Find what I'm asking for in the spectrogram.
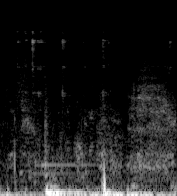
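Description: Dogs whimper and let out short yips as they play in front of people, with a couple of dull thumps and scuffling in between, all fairly quiet.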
